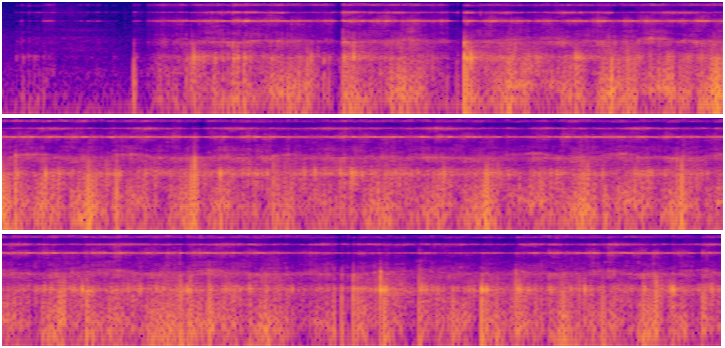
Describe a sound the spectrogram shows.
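A stone pestle grinds and scrapes inside a stone mortar close to a microphone.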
